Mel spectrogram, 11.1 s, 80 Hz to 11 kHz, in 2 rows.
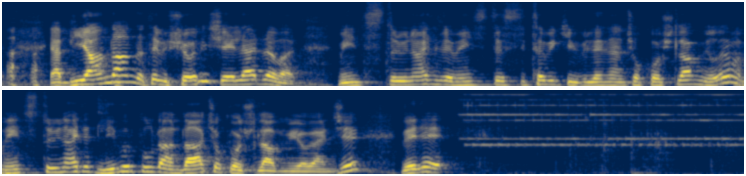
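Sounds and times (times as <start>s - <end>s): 
laughter: 0.0s - 0.5s
speech: 0.0s - 9.2s
telephone ringing with an electronic trill as a listener's call comes in: 9.0s - 11.1s.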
